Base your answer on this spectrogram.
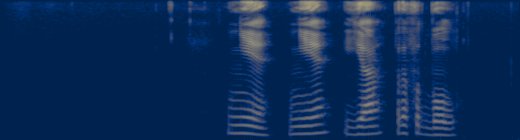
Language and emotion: Russian, neutral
